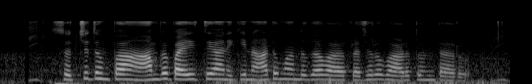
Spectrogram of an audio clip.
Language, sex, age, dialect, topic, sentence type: Telugu, female, 31-35, Utterandhra, agriculture, statement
